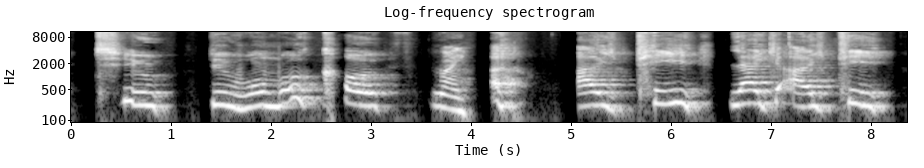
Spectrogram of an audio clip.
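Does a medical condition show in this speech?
Yes: ataxic cerebral palsy; affects talking.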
